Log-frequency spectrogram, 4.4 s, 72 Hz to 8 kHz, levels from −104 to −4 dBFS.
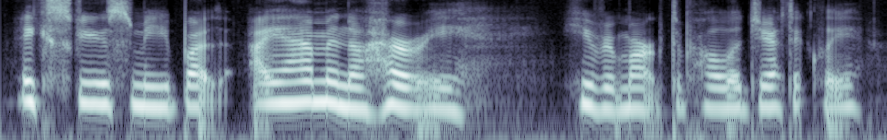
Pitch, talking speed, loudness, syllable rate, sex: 220 Hz, 150 wpm, -17 LUFS, 6.1 syllables/s, female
